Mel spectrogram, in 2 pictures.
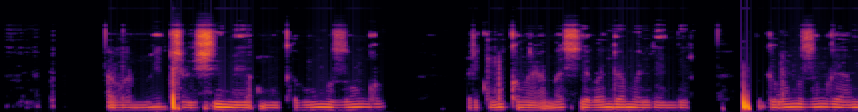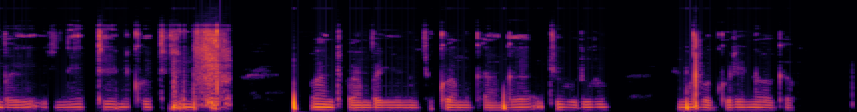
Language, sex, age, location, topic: Kinyarwanda, male, 18-24, Kigali, health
